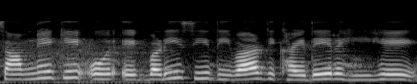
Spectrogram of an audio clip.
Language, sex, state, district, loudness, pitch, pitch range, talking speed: Hindi, female, Madhya Pradesh, Dhar, -17 LUFS, 240 Hz, 225-265 Hz, 145 wpm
